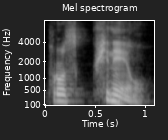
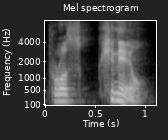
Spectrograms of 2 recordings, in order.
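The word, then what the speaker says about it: προσκυνέω: 자, 저를 따라서 발음을 한번 해볼게요. 프로스퀴네오. 자, 한 번 더 프로스퀴네오.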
